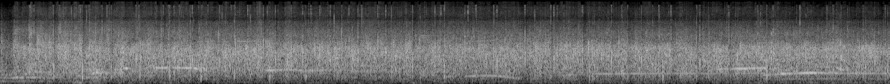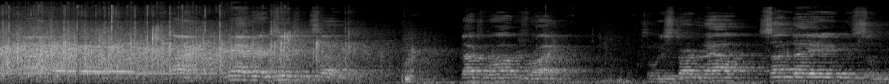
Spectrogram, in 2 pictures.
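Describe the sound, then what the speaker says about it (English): Loud, sustained applause from a large audience at a Boys State event fills the room for about twelve seconds, then fades as a voice begins speaking over the last claps. "let's give our chairman, Colonel Jim Reed, a big round of applause."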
